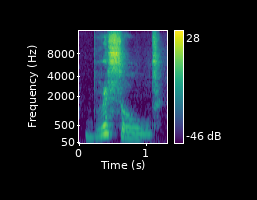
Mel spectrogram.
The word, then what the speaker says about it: bristled: in a few moments bristled another silent letter this case is silent tea bristled quite not like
